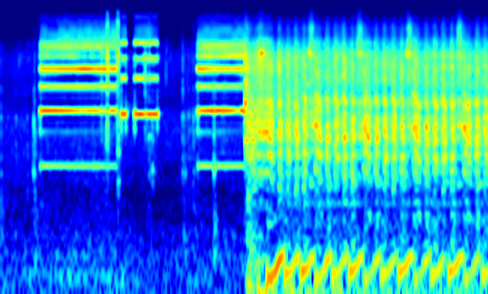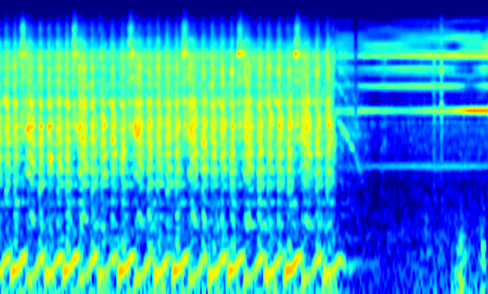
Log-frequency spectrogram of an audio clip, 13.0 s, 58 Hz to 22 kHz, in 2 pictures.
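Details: 1996 Toyota 4Runner bought not running, out in pouring rain after tightening the battery terminals; chimes, then about eight seconds of steady rhythmic cranking that never fires, crank no start.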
